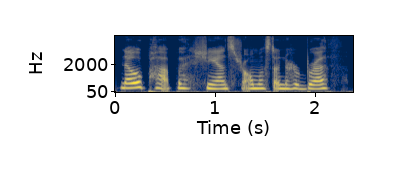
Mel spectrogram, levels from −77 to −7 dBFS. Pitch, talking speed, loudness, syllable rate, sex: 250 Hz, 200 wpm, -18 LUFS, 6.1 syllables/s, female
